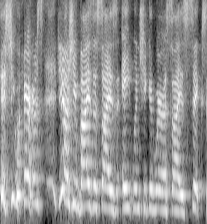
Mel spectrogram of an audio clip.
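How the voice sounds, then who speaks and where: A woman speaks in a raised, projected voice at a moderate pace. Her pitch is high, with ordinary variation and a bright, sharp tone. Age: 50s. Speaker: wellness and fitness coach. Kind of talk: interview. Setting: live video call.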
